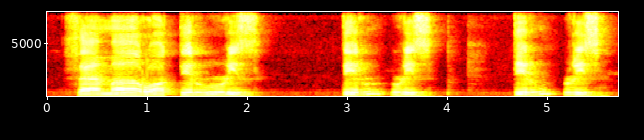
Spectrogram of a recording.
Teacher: Ini tanwin bertemu dengan roh, tanwin hilang, masuk kepada bunyi roh.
